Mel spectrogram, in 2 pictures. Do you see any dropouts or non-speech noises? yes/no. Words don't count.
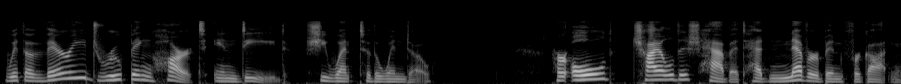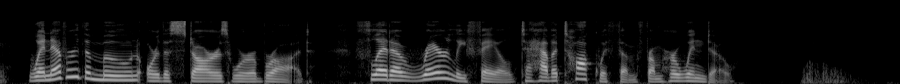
yes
